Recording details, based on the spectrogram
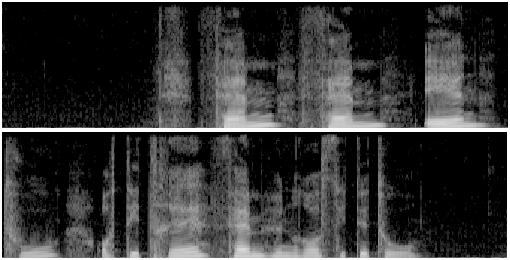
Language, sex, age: Norwegian, female, 35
